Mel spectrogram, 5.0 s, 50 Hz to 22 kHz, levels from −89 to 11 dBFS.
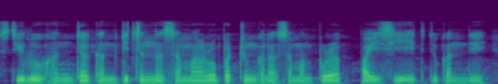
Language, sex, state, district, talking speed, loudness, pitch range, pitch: Nagamese, male, Nagaland, Kohima, 180 wpm, -19 LUFS, 105-110 Hz, 110 Hz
